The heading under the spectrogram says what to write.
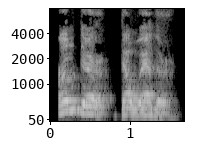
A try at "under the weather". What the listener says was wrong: Just be careful with your tongue. Your tongue shouldn't come out after me.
